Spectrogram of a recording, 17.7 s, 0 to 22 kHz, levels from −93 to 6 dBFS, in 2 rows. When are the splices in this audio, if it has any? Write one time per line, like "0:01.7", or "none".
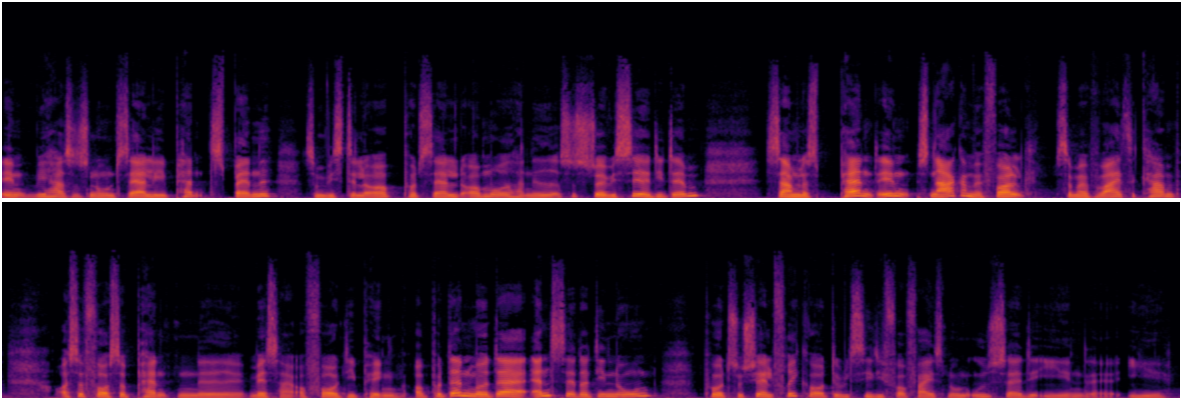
0:06.9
